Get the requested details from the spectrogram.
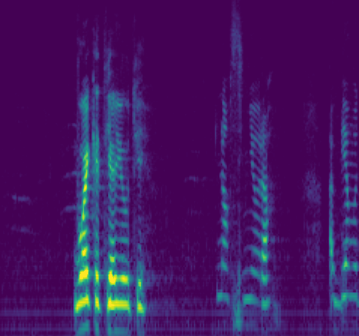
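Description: A young woman speaks into a microphone in a large hall.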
